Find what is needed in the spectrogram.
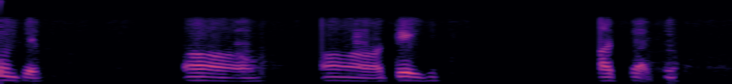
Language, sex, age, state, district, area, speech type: Nepali, male, 18-30, West Bengal, Kalimpong, rural, conversation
